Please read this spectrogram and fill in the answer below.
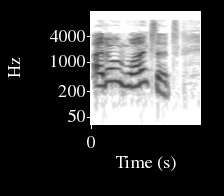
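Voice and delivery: high, loud, crying, whining wail through tears.

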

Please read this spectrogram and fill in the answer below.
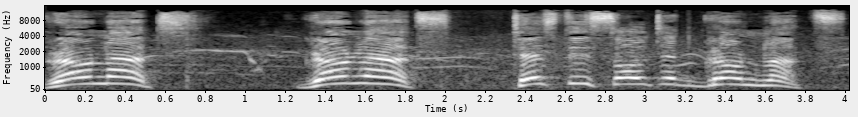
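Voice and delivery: high, loud, shouted street-seller cry. A boy selling groundnuts on the beach calls out to customers: shouting. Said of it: "you keep on shouting".

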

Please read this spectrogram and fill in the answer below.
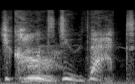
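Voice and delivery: cross, hissing, low-key hissed voice. Narrator voicing a kitten warning a dog off a girl: hissed. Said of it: "she hissed".

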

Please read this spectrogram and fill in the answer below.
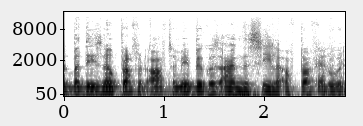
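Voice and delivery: ordinary talk

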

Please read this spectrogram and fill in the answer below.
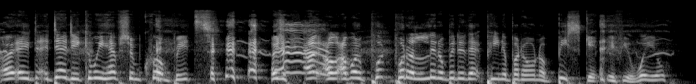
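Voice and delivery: very high, put-on little British kid voice. Joking that a young son now talks like a British kid; imitating a small British child. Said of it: "so he's a small British child now?".

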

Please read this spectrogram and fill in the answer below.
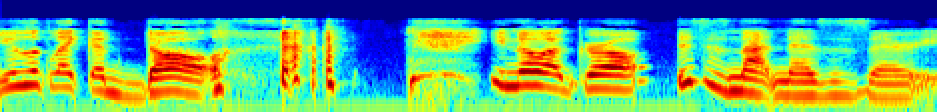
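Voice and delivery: swooping speech, giggling through the words. Teasing a friend about her makeup, laughing while talking. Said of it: "I can't stop myself from laughing".

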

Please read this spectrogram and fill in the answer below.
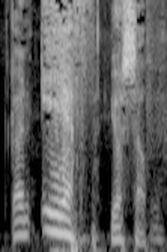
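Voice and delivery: said loudly and clearly. Telling off the protesters at the sleep-out: loud and clear. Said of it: "I'm gonna say this very loud and clear".

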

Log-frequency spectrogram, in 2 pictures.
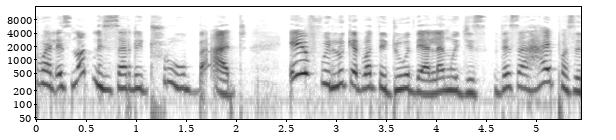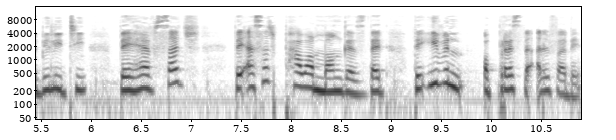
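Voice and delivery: plain

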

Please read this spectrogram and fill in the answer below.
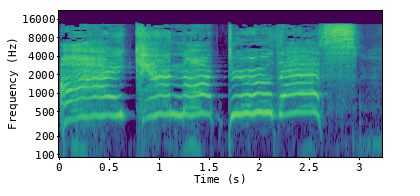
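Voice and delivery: very high, very slow, drawn-out wailing sobbing scream. Mother retelling breaking down after a child's meltdown: retelling a sobbing scream. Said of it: "I started bawling my eyes out and I screamed".

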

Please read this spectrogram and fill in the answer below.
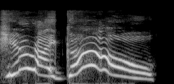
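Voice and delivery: very high, loud, shrill, booming, joyful shout. Yulisa launches herself upwards into the sky with her magic map: joyful shout. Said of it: "She shouted joyfully".

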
